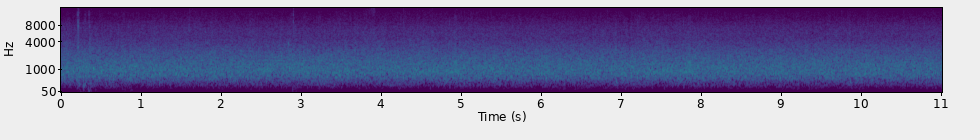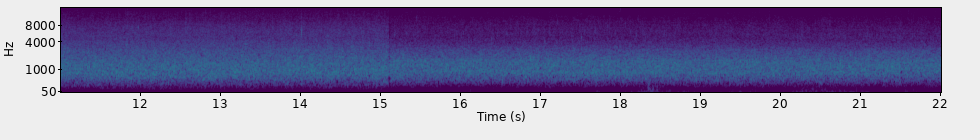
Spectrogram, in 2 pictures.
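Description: Shallow rocky creek running over small cascades and riffles, a steady rush of water. The sound turns a little duller about two-thirds of the way through.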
